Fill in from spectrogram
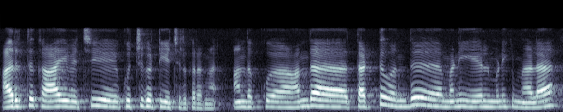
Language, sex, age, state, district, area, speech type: Tamil, female, 45-60, Tamil Nadu, Namakkal, rural, spontaneous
